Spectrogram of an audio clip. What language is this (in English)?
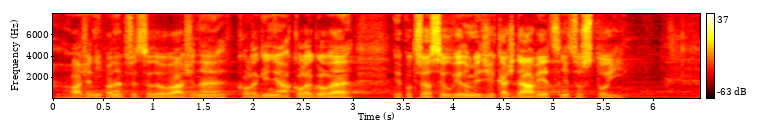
Czech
